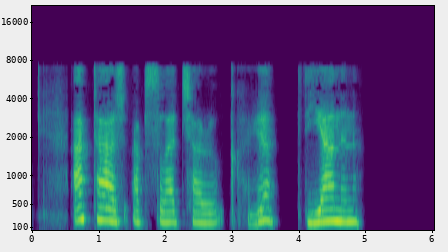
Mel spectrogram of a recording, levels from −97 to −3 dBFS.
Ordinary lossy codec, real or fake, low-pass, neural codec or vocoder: MP3, 32 kbps; fake; 7.2 kHz; codec, 16 kHz, 0.9 kbps, LongCat-Audio-Codec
